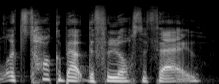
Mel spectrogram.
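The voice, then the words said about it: Odd put-on accent. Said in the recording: “I don't know what accent that was ... what the hell was that?”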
